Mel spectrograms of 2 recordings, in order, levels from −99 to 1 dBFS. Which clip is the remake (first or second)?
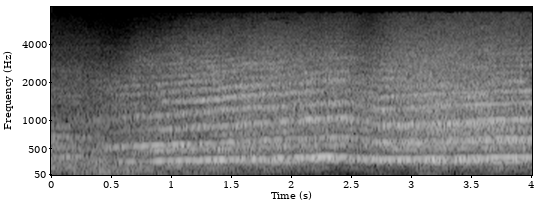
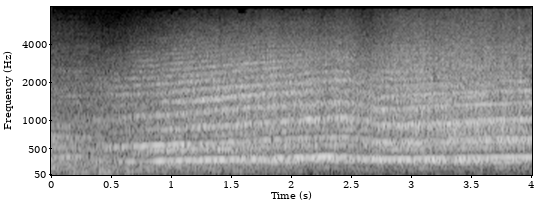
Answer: first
